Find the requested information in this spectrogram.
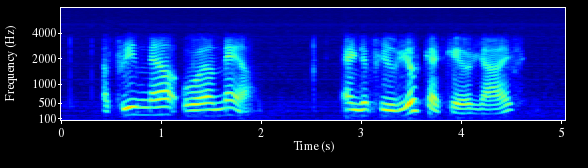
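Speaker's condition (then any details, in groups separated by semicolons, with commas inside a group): Tongue cancer; second surgery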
